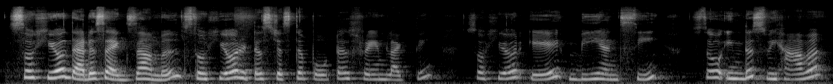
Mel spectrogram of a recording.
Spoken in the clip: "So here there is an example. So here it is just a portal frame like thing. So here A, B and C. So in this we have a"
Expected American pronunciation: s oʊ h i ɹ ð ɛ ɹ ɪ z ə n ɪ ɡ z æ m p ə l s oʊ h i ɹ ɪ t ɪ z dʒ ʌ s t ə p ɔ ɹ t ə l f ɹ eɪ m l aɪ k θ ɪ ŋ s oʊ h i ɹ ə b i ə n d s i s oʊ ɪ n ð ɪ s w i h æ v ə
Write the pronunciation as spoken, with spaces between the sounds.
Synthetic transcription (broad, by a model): s oʊ h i ɹ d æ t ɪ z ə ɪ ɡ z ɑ m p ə l s oʊ h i ɹ ɪ t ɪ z dʒ ʌ s t ə p ɔ ɹ t ə l f ɹ eɪ m l aɪ k t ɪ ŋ s oʊ h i ɹ ə b i ə n d s i s oʊ ɪ n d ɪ s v i h æ v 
